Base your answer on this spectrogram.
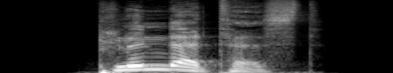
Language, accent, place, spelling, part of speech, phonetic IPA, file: German, Germany, Berlin, plündertest, verb, [ˈplʏndɐtəst], De-plündertest.ogg
- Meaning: inflection of plündern: 1. second-person singular preterite 2. second-person singular subjunctive II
